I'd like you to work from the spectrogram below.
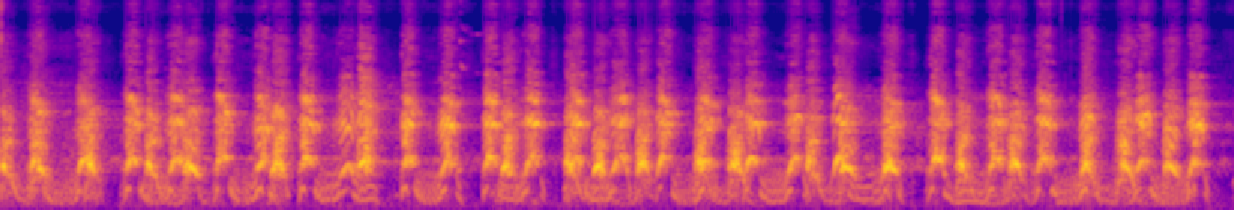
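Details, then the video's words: Dachshunds barking nonstop at their grandmother looking out the window at them; a dense, continuous run of high, sharp barks, several dogs overlapping, two to three barks each second. "Weenies Barking at Their Grandmother in the Window"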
